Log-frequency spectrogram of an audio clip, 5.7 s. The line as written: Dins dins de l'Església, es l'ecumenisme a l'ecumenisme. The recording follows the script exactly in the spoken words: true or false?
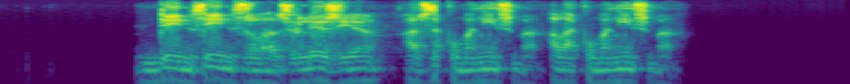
true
